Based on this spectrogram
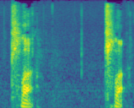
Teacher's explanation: The sound at the beginning of the word Klingon is actually an aspirated, let me get this right, it's an aspirated alveolar lateral approximate, or alveolar lateral affricate. So it's tla, tla.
